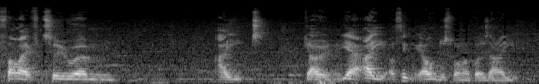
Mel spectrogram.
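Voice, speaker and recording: With noticeable background noise behind him, a medium-pitched man with a Norfolk accent speaks at a fairly slow pace, with fairly even intonation and long, frequent pauses. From Norfolk, England. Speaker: English teacher, travel vlogger. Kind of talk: casual chat. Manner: halting, repetitive.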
